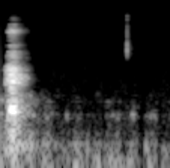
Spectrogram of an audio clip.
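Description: A woman's short breathy exhale, the tail end of a laugh, fading out within half a second. Then near silence, with one faint click about two-thirds of the way through.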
